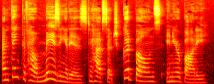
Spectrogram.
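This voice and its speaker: Here a woman with a voice in the middle range reads a kids' picture book out loud, taking her time, expressive throughout, with playful stress on certain words.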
